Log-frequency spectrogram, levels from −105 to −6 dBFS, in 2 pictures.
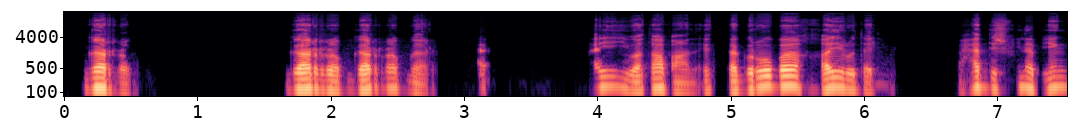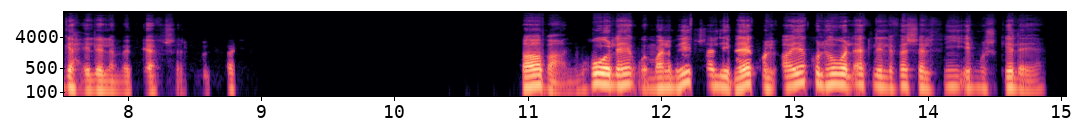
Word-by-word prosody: جرّب. 115 -9 +2 1.1
جرّب، 115 -3 +2
جرّب، 120 +1 -1
جرّب. 90 -4 -11 1.2
أ - - -7
أيوه 135 -8 -4
طبعًا، 100 -6 -4
التجربة 145 +9 +2
خير 120 +1 -1
دليل. 140 +7 -12 0.5
ما - - -23
حدش 135 -2 -5
فينا 140 -2 -6
بينجح 130 +2 -4
إلّا 115 0 -2
لمّا 100 -2 -7
بيفشل - - -9
والف - - -14 2.1
طبعًا 120 - +4
وهو 175 +10 +7
اللي 165 -1 +6
هياكل 175 - +1
ما - - -13
هو - - +1
لما 135 - +1
بيفشل 160 -2 -1
يبقي 140 - +2
ياكل 145 -7 +3
آه 145 - +1
ياكل 175 -1 +1
هو 170 0 +6
الأكل 165 0 0
اللي 140 -2 -3
فشل 150 -3 -4
فيه، 145 +5 -12
إيه - - -11
المشكلة 135 -1 -5
يعني؟ 110 +3 -14
130 Hz, 150 wpm, -23 LUFS, 115-150 Hz, 2.1 s, وهو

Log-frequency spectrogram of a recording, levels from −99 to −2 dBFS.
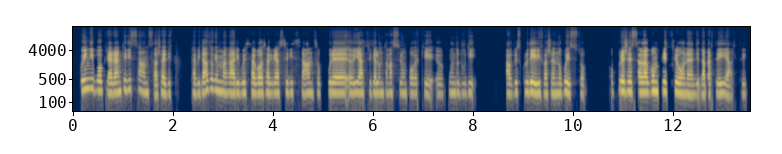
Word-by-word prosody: Quindi, 260 +3 +4
può 225 -1 0
creare 200 -2 +4
anche 215 +5 +2
distanza? 210 -7 -6
Cioè, 190 +3 +2
ti 190 - -10
è - - -17 0.3
capitato 200 +6 0
che 245 - -3
magari 200 -2 +1
questa 195 0 -1
cosa 195 +1 +1
creasse 195 +1 -2
distanza 195 0 -5
oppure, 195 +1 +2
uhm, 195 - -2
gli 195 +1 0
altri 195 0 0
ti 200 - -4
allontanassero 195 0 -7
un 190 - -10
po' 190 0 -8
perché, 190 -2 -7
uhm, 180 0 -13
punto 200 0 -10
tu 190 0 -16
ti 195 0 -9 0.6
autoescludevi 200 +1 +2
facendo 185 +1 -6
questo? 185 -3 -3 0.5
Oppure 220 +2 +4
c'è 215 0 +2
stata 205 0 +5
comprensione 200 -4 +2
di - - -7
da 180 0 +2
parte 185 +1 -3
degli 185 -1 0
altri? 180 +2 -7
195 Hz, 175 wpm, -22 LUFS, 190-205 Hz, 0.6 s, stata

